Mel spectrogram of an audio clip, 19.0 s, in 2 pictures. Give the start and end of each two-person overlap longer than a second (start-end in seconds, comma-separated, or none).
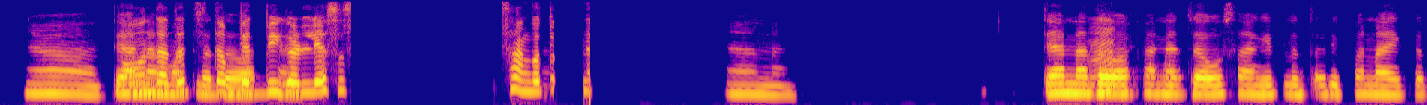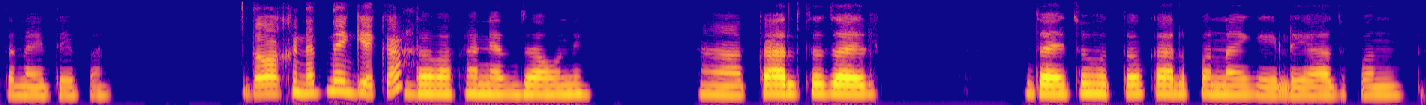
0.8-2.0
